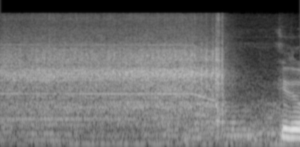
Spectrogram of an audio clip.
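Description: Cordless impact wrench run free with no load: its motor gives a steady whine with no hammering, then stops about one and a half seconds in.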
